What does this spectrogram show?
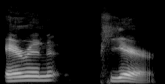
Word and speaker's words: Aaron Pierre: So the gentleman that they've cast is Aaron Pierre.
